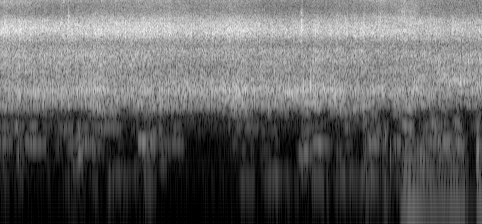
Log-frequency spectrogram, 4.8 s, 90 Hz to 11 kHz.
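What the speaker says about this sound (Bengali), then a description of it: "তারপর আরও 5 মিনিট কষাতে থাকবো।" Chicken curry sizzling steadily in a pan while being sautéed, a continuous bright frying hiss at even volume with faint low clatter beneath.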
